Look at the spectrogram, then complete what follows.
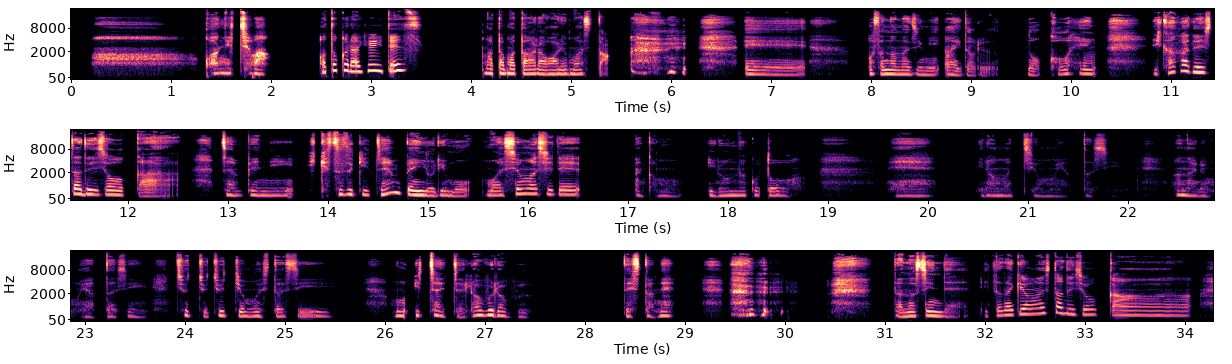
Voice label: フリートーク

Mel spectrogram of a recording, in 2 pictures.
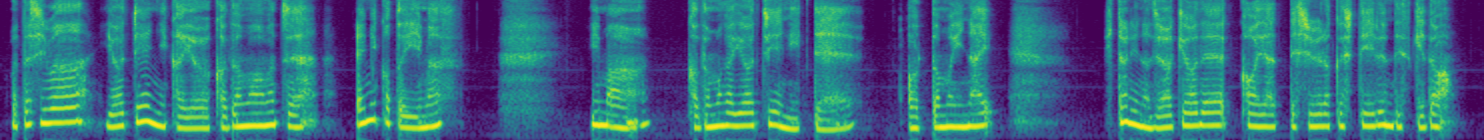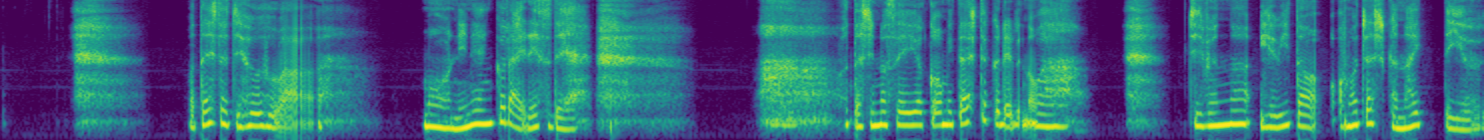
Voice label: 自己紹介, ASMR

